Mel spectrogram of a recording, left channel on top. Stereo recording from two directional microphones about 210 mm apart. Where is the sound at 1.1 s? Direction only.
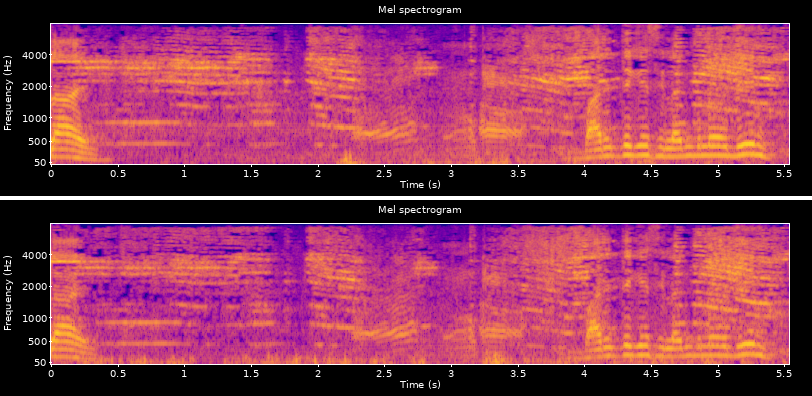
40° right (ahead or behind).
